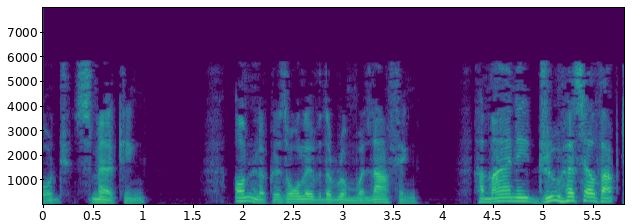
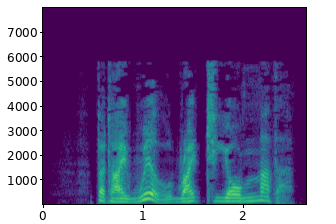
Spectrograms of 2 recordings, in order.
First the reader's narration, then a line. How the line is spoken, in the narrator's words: she said, her voice quivering with anger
